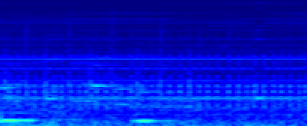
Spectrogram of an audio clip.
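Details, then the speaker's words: DIY battery-powered Bluetooth audio receiver feeding an amplifier from a lab power supply: steady awful buzz with thin whine from a ground loop, worse once the music player is on, volume down. "and you can hear that awful buzzing that uh that's being caused by that ground Loop"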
